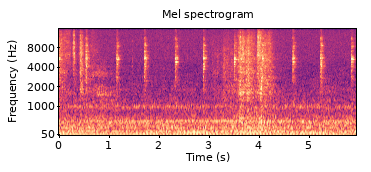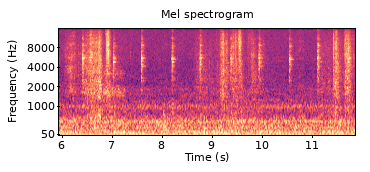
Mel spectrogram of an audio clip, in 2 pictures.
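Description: A wooden stick taps lightly on a painted surface.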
